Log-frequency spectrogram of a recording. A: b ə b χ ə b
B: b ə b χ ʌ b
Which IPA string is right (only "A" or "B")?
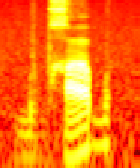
B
